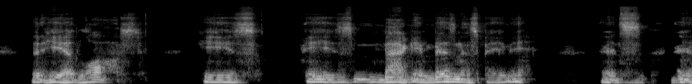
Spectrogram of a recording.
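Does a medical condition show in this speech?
Yes: ALS; expects to lose voice very soon.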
